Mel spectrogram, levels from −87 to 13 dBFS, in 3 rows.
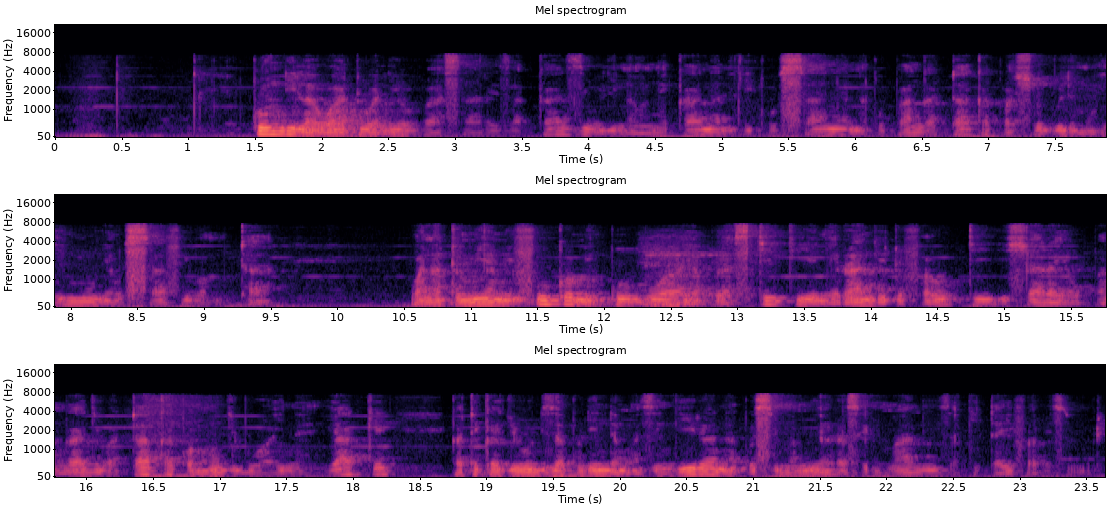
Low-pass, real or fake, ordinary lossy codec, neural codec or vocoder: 7.2 kHz; real; AAC, 48 kbps; none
